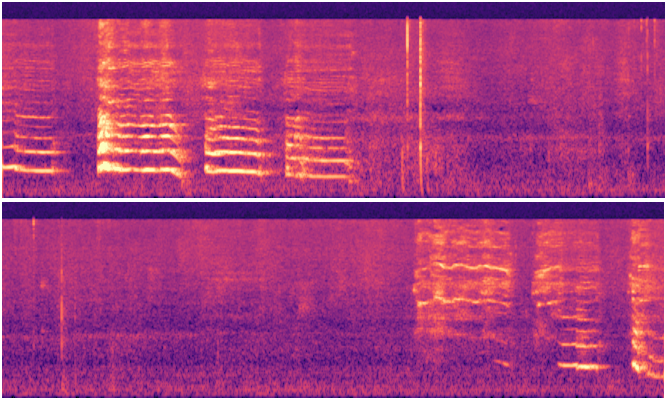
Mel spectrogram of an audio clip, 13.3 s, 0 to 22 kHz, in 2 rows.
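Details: Indoors at bedtime on 15 May 2021, a German Shepherd puppy cries with three drawn-out, falling whines, then goes quiet for several seconds before resuming with higher, thinner whimpers.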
